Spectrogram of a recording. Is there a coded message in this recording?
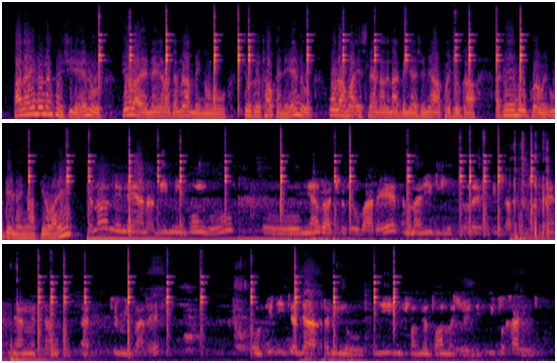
No, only irregular taps on glass.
